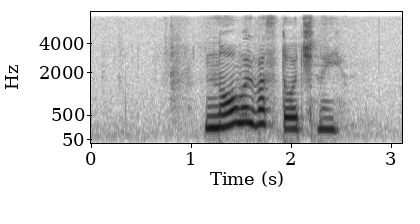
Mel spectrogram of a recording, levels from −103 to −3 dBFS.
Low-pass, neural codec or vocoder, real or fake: 7.2 kHz; vocoder, 22.05 kHz, 80 mel bands, Vocos; fake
